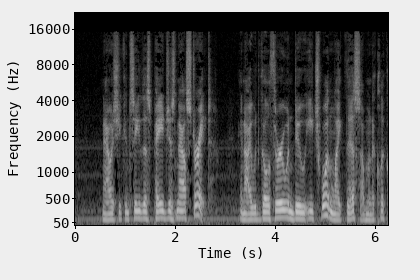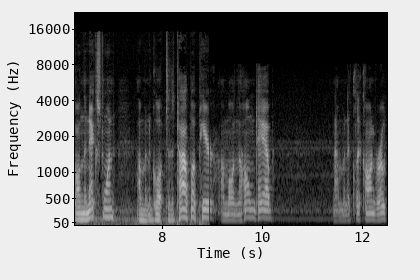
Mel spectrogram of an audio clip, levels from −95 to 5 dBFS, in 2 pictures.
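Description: At 8.94 s the sound abruptly turns duller and about 5 dB quieter after a gap of about 20 ms, and stays that way to the end. This is likely an input switched to a poorer device. The replacement path passes nothing above 8.1 kHz and brings faint new background noise, roughly 45 dB below the signal. A spectrogram shows a sharp ceiling at 8.1 kHz from the switch onward and a thin vertical gap at 8.94 s. The waveform's envelope steps down at that point.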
